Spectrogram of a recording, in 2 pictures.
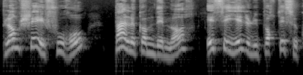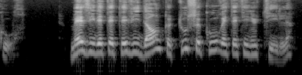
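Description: A man reading a classic novel aloud as an easy-reading audiobook, clear and deliberate. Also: sits high, lively intonation. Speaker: narrator.

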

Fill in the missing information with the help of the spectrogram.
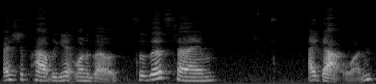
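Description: A woman's voice: on the low side, very animated, moderate pace, gravelly, a bit bright, rough recording. A young woman chatting to camera at home, recapping a trip, chatty with frequent laughs and fillers. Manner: chatty, laughs often, many ums. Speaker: knitting vlogger. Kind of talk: casual chat to camera. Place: bedroom, indoors.

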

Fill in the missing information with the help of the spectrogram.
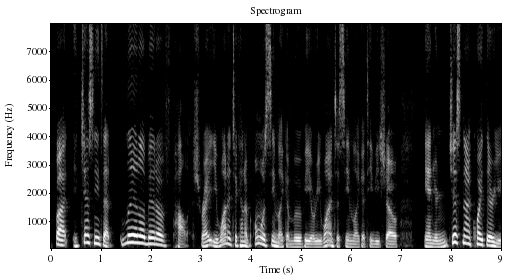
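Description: A man hosting a software tutorial, explaining steps in a relaxed, conversational way with lots of fillers. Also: fairly low pitch, vocal fry. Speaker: tutorial host.

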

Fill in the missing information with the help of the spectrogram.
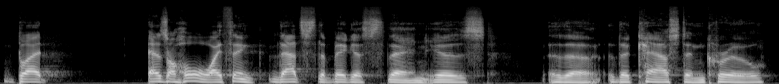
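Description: Middle-aged man hosting a podcast, halting. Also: fairly low pitch, fairly even intonation, darkish tone. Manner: halting, many fillers and restarts. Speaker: podcast host. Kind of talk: casual podcast interview. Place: wood-paneled studio set. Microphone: boom mic on desk stand.

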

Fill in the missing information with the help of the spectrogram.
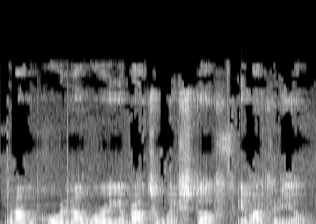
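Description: A young man with a raspy voice doing casual, slangy, playfully complaining commentary over a video game. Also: extremely low pitch, brisk, darkish tone. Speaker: gaming video host. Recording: noisy track with game sounds behind. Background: video game audio.

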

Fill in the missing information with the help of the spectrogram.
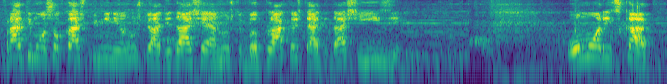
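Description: Excitable high-voiced male streamer over music. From Romania. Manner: loud, excitable, greets chatters rapidly. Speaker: slots streamer. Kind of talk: casual live-stream chat.

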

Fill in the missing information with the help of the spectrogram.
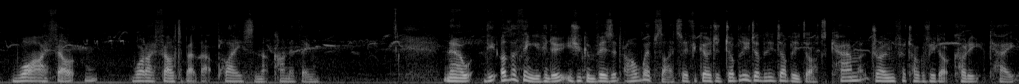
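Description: A man's voice: a little high, vocal fry, darkish tone, slight background noise, poor audio. A man hosting a live outdoor broadcast, talking casually and rambling with restarts and repeated fillers. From England. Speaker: host of a live exploring broadcast. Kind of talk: casual live-stream monologue. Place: outdoors at an abandoned rail site.

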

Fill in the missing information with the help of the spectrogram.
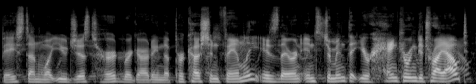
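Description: A man's voice: mid-range voice, fast talker, bright, forceful tone, close to an everyday voice. A man voicing an eccentric, outdated male computer who chats, jokes and laughs at his own puns while guiding kids through instruments. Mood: cheerful. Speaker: instrument selection guide. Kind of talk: scripted educational character. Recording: distant voice over music. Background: music.

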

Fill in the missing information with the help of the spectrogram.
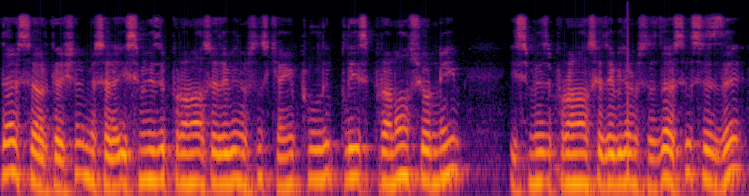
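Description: A man teaching an English lesson, reading each phrase out and then explaining it calmly to the viewers he calls friends. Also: a little high. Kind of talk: recorded language lesson. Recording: dull lo-fi recording.

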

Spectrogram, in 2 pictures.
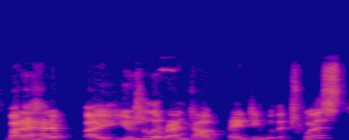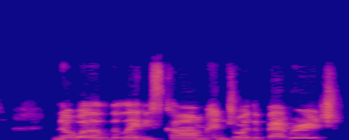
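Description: With a crisp, bright, fairly high voice and a slightly fast pace, a woman in her thirties with a Russian accent talks as a guest in a casual interview chat. She leads a real estate team and tells animated stories, gesturing and ending lines with "right?" The call comes through a laptop webcam from a small room indoors.

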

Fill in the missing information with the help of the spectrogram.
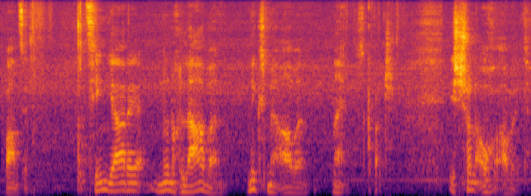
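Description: A man's voice: lowish voice, expressive, moderate pace. A man in his thirties chatting casually to camera from his home workshop, rambling with self-mocking asides. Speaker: 3D printing channel host. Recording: faint printer noise in room. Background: faint 3D printer hum.

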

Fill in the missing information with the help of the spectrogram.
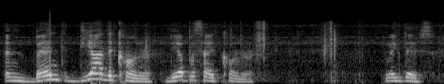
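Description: Seated on his bed at home, a young Romanian man whose first language is Romanian demonstrates folding step by step, pausing as he searches for words. His Romanian-accented voice sits on the high side with lively intonation. The close-up webcam recording sounds dull and lo-fi, with faint hiss.

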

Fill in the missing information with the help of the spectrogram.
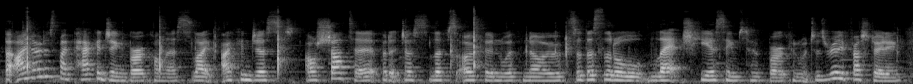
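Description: A young woman beauty vlogger, congested with a cold and feeling groggy and unwell, films a chatty get-ready-with-me makeup tutorial in her furnished living room at home. Her mid-range voice moves at a moderate pace with few pauses, against a noisy background with music.

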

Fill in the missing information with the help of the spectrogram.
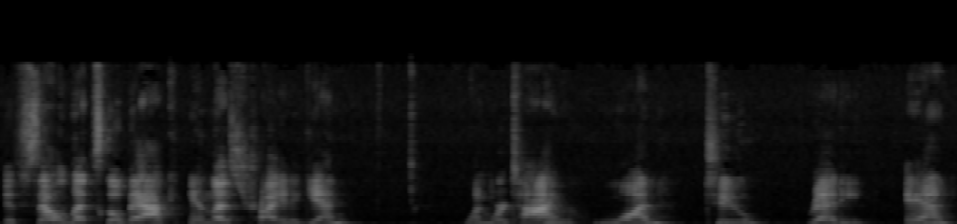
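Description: A woman's voice: mid-range voice, very animated, slow pace, pushed and bright. A young woman giving a recorder lesson for children, patiently explaining and encouraging, counting her students in. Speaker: music teacher.

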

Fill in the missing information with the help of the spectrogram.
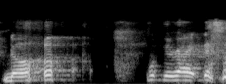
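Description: A man with a Jamaican accent chatting on a phone livestream, telling animated stories, laughing and acting out dialogue. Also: sits high, muffled recording. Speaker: dancehall artist on a live stream. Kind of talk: casual chat on a livestream.

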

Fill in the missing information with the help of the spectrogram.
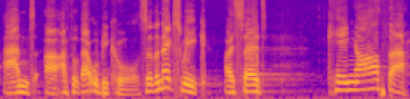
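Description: A man with a Sri Lankan accent giving a humorous, anecdotal talk as an author, with wry storytelling and pauses before punchlines. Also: on the high side, animated. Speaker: author speaking at a conference. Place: large hall, live talk to an audience. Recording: very echoey hall with long reverb.

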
